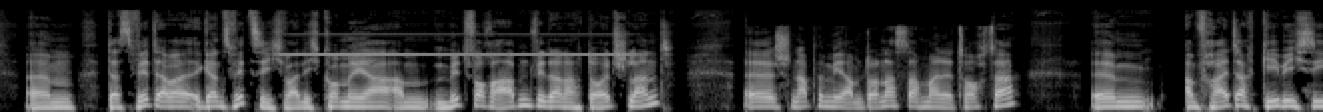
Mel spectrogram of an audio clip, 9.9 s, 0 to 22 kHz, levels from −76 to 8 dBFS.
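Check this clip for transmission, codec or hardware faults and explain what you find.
Two faults are audible in this speech clip.

From 1.99 to 4.88 s, right after "das wird aber ganz", there is a feedback whistle. A thin, steady tone at 3.5 kHz sits behind the speech, roughly ten decibels below it. Its level swells and fades slowly. It never grows or runs away. The likely cause is a loudspeaker-to-microphone loop held just at the edge of feedback. That lets this one frequency keep ringing.

From 5.59 to 7.44 s, the sound changes abruptly. There is no gap at the change. Nothing above 8.9 kHz remains, so the speech turns duller. The level drops by around 5 dB. A new, faint background noise appears, far below the speech. This points to an input switched to a poorer device, likely a different microphone or a headset in call mode. That device has a narrower band and its own noise floor. The fuller sound returns at 7.44 s.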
